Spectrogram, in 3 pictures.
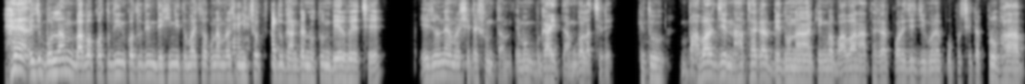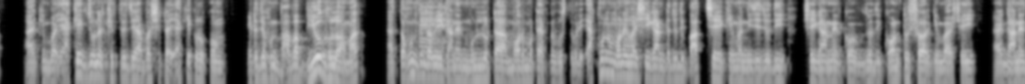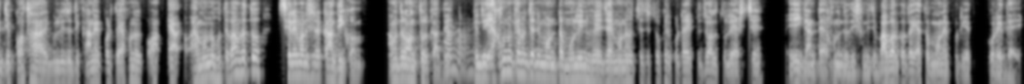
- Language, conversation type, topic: Bengali, podcast, বাল্যকালের প্রিয় কোনো গান বা অনুষ্ঠান কি এখনও তোমাকে ছুঁয়ে যায়?
- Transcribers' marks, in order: other background noise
